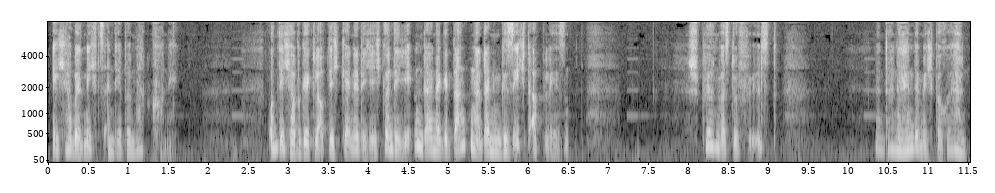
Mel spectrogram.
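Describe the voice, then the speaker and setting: A woman playing an anguished, frightened wife and mother in a radio drama, speaking haltingly and intimately, at times near a whisper. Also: lowish voice, expressive, warm tone. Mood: anguished, disbelieving. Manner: breathy, halting, dropping into whispers. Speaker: actress in a crime radio play.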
